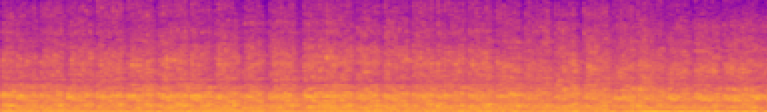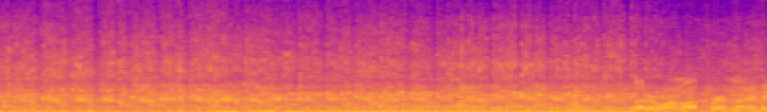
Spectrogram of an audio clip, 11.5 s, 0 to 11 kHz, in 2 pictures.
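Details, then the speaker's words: 2000 Volvo Penta 5.7 GS PEFS V8 inboard from a 2000 Glastron, 526.5 hours, 190 psi all cylinders, fresh oil and new plugs, warming up: smooth low rumble holds steady, no ticking, misses or hunting; runs good. "Runs good. Yeah, good engine. Good Minnesota motor."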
